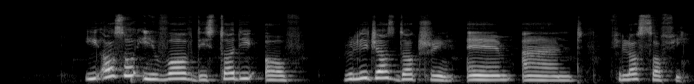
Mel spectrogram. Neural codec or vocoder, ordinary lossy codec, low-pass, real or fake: none; none; 10.8 kHz; real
